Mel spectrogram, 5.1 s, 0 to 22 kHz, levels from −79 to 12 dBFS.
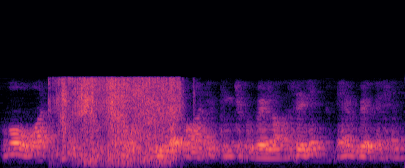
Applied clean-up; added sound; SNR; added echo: none; Tearing; -1 dB; reverberation time 0.7 s.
